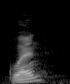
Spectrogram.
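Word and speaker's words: 观: It's pronounced as Gwen and it means observe or watch.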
